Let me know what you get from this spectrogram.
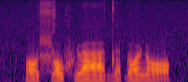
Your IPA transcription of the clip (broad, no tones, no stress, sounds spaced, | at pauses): ɔ ɕ ɔ xʷ ɳ aː d ɐ ɗ ɔ ɳ ɔ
